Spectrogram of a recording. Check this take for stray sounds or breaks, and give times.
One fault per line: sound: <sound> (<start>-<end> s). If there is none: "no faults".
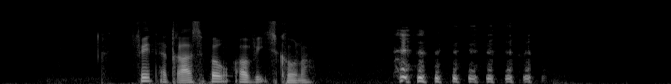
sound: laugh (3.9-5.5 s)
